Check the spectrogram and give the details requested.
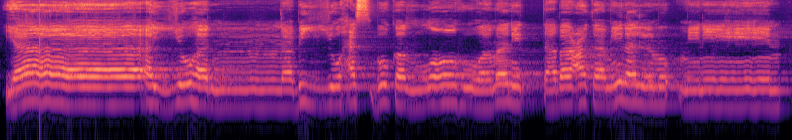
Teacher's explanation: یہاں پر اللہ کے لام سے پہلے کاف کے اوپر زبر ہے، اللہ کے لام کو پر پڑھیں گے۔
